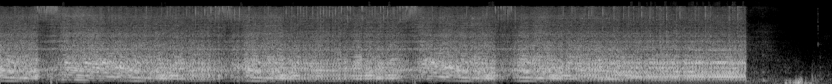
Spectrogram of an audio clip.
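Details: 1985 Yamaha YZ80 two-stroke dirt bike, first start after rebuild on 41 premix: crisp buzzy revs up and down cleanly several times, then shuts off. Pulls evenly; runs really good.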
